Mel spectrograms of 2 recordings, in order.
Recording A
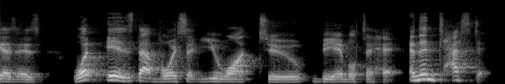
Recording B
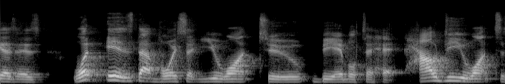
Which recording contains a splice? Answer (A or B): A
